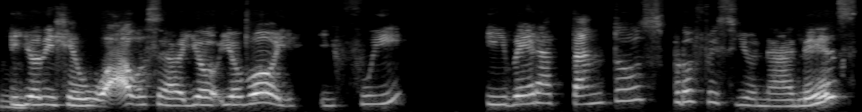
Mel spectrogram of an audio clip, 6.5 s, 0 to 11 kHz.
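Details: Adult woman, a Bolivian speech therapist specializing in stuttering, who has stuttered since age 4 and noticed it around ages 5–7; stuttering.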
